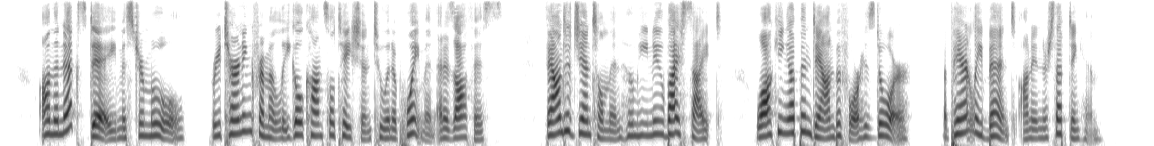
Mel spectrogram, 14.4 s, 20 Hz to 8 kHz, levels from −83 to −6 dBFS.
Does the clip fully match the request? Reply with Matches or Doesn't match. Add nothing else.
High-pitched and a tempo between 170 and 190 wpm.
Doesn't match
